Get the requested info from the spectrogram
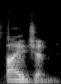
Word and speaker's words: Spigen: There weren't really any good ones, but I think that it's pronounced Spigen, S-P-I-G-E-N is the company.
